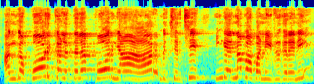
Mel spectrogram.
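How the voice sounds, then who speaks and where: A woman voicing the elder brother Dharma, who scolds in a sharp, quick manner. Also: lowish voice, voice pushed down. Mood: scolding. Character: elder king Dharma, stern older brother.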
